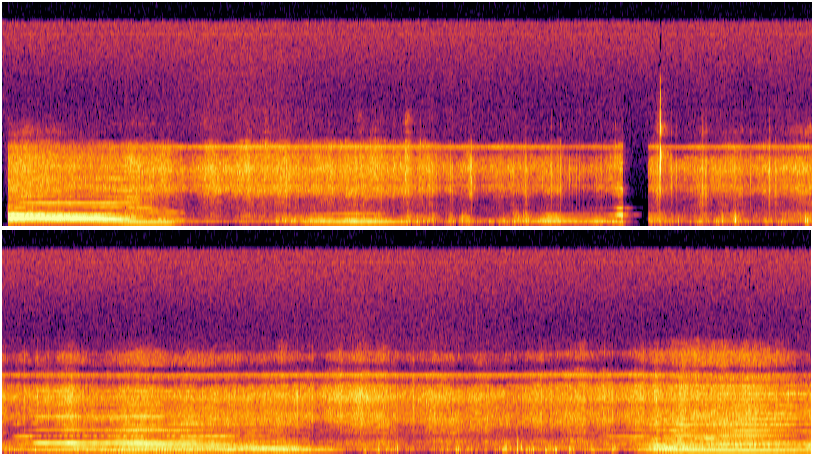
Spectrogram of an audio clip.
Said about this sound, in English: But this one is really, really, really tall. So this is the Blackpool High Tide Organ.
